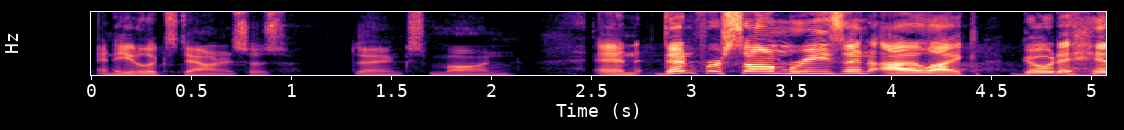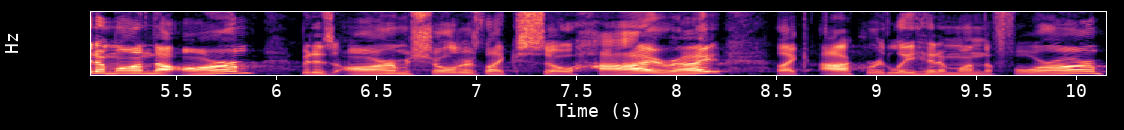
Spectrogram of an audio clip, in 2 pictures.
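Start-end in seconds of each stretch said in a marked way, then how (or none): 1.3-2.1 very deep, very soft, hushed, raspy voice. Retelling meeting Shaquille O'Neal, his greeting: deep raspy Shaquille O'Neal voice. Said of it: "deep, kind of raspy voice".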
